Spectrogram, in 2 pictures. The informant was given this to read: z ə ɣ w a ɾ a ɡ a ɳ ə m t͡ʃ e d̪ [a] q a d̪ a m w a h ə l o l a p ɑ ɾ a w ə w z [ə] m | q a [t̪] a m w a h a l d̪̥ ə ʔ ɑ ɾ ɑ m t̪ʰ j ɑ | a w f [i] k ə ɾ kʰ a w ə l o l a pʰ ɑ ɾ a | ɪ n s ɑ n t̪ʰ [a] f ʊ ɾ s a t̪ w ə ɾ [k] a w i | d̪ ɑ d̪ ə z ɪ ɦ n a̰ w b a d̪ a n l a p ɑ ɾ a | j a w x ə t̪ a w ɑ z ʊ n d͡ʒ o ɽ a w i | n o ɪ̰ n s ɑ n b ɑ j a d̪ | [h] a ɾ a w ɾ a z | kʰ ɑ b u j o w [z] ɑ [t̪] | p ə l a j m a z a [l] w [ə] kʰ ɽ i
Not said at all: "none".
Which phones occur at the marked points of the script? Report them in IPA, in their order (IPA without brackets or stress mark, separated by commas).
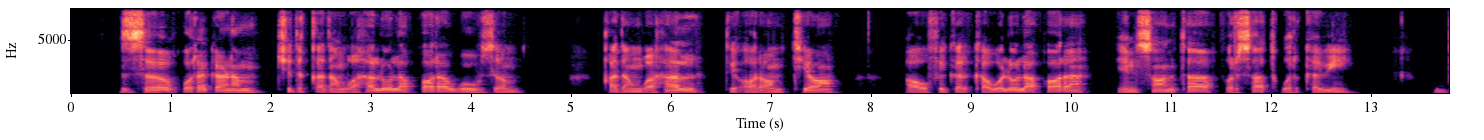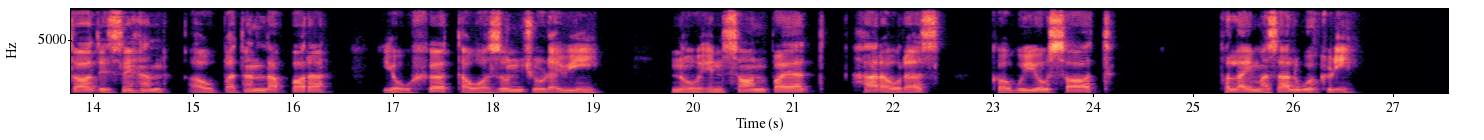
ə, ə, d̪, ɪ, a, kʰ, h, s, t̪, l, ə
